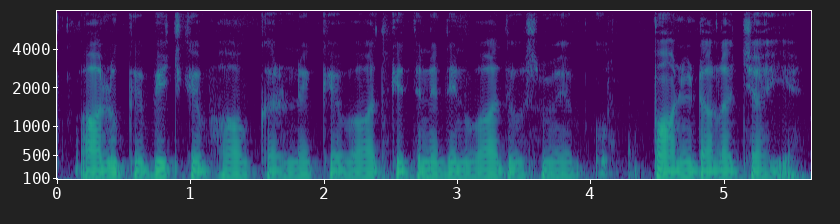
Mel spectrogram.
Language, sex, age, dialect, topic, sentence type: Magahi, male, 18-24, Western, agriculture, question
